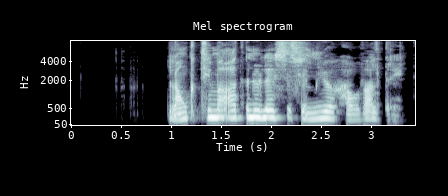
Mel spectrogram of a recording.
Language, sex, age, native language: Icelandic, female, 50-59, Icelandic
